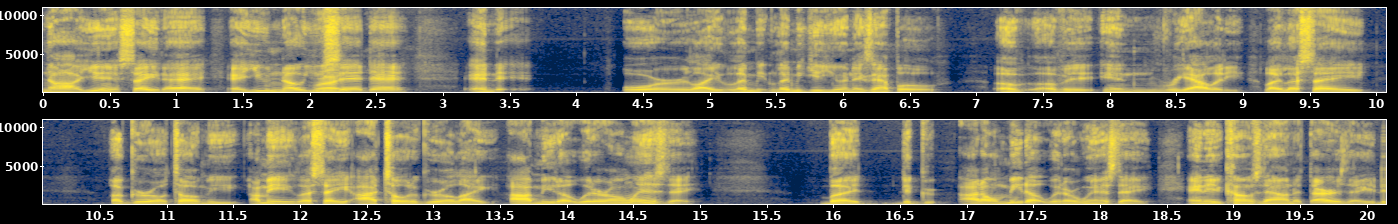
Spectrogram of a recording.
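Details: Adult male speaker; Normal voice.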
